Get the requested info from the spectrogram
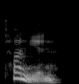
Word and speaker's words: Tonyan: Finally came out and said his last name is pronounced Tonyan, like Funyuns.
